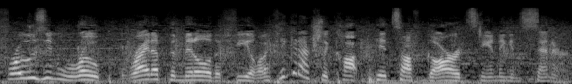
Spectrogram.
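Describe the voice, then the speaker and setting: An American woman in her twenties giving conversational, explanatory color commentary on a live radio softball broadcast from a stadium booth. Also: mid-range voice, big pitch swings, moderate pace, over music, low-quality recording. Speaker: color analyst, former college player.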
